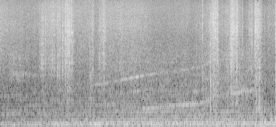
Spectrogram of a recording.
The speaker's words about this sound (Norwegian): Men det, det som er med elbiler, er vel at det er en vanvittig akselerasjon? Det er det. Får vi prøve? Ja, det kan vi.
